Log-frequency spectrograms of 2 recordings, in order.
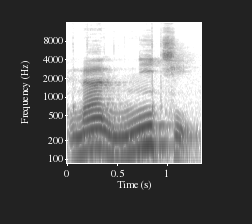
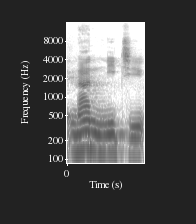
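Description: First: Nannichi drawn out slowly, with a long double n; teacher models Nannichi slowly and carefully; slow model of Nannichi with the long n held; clear Nannichi. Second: Said in the usual way. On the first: Shown as a demonstration. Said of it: "En lugar de Nanyou, si dice". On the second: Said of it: "Y entonces aquí".

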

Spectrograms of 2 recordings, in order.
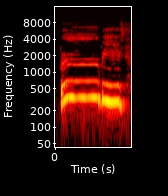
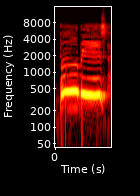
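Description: First: High squeal. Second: Very high, loud shouted outburst; excited shout. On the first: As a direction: squeak the word in a silly high voice. Repeated outburst, higher voice. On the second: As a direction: blurt it out at the top of your voice. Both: Real, not acted.

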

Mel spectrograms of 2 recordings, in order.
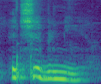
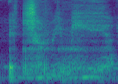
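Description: First: Said in the usual way. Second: Unvoiced secret whisper of me. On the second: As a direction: hush it like a secret. Whisper then normal repeat.

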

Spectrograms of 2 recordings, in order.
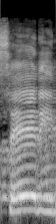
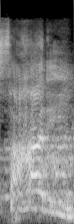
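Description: First: সেহরি with an e in the first syllable; wrong form sehri. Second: সাহারি with open a in both first syllables; correct form sahari. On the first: Preacher rejecting the common error, sehri with e. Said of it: "শব্দটা সেহরি নয়". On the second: Preacher giving listeners the right word, emphatic sahari. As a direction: stress সাহারি as sa-ha-ri. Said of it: "শব্দটা সাহারি". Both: Shown as a demonstration.

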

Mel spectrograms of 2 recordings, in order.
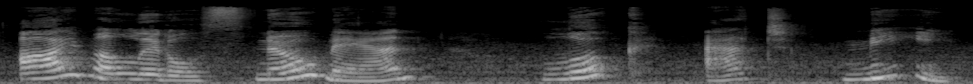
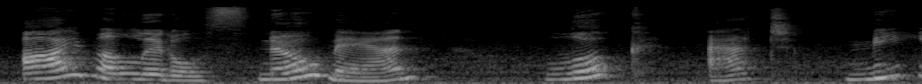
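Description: First: Said in the usual way. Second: Put-on softer, leaving room for the kids; quieter. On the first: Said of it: "I say". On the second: Shown as a demonstration. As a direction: speak softly so children join in. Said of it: "let's say it together".

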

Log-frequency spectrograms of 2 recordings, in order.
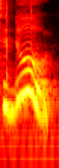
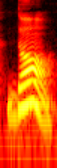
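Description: First: "do" as a pure "doo"; full dhamma. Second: "do" as an open "doh"; incomplete dhamma. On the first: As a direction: round "do" all the way to oo. ("do" with a complete u) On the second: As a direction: let "do" fall short into oh. ("do" with an o vowel, like doh) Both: Shown as a demonstration. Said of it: "not do".

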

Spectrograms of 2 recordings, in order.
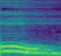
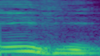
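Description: First: ইহ closed on a vowelless, breathed h; correct ইহ. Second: ইহি with an added i after h; mispronounced ইহি. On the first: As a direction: end ইহ on the h alone. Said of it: "বলতে হবে ইহ". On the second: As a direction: open the h of ইহি into a second syllable. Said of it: "এরকম বলা যাবে না". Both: Shown as a demonstration.

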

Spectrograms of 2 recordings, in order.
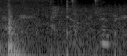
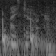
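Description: First: Breathy whisper, barely audible. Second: Said in the usual way. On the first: Real, not acted. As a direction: whisper it to yourself. Repeats the line, then whispers.

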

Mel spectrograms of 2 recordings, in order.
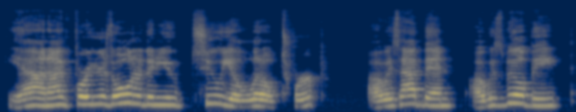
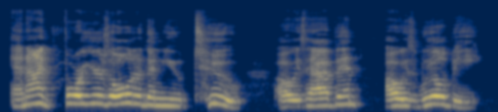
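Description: First: Raised, crowing boast; taunting. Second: Loud, higher-pitched boast; sneering. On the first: Older brother calling after his fleeing sister, taunting. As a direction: call it after someone tauntingly. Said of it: "he said after me". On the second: Older brother lording his age over his sister, loud sneer. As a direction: crow it loudly over a younger sibling. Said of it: "he sneered". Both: A narrator's reading.

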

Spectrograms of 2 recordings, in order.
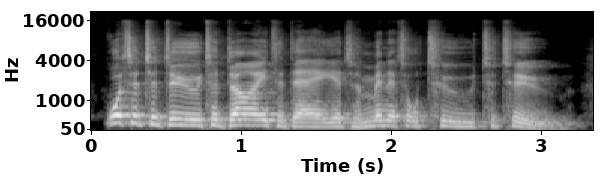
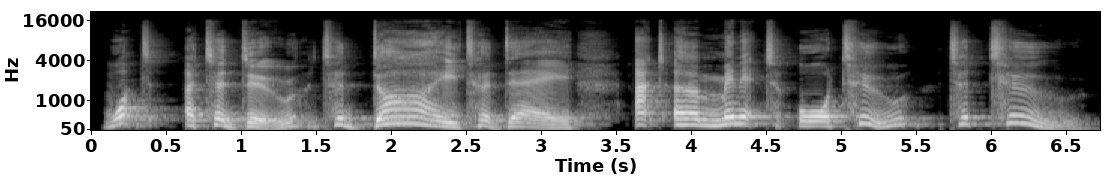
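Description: First: Said in the usual way. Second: Slow, crisp "to-do to die today"; slow t-d drill. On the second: Shown as a demonstration. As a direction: spell out every t and d slowly. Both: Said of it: "Now our t and our does with words".

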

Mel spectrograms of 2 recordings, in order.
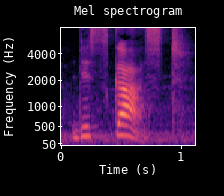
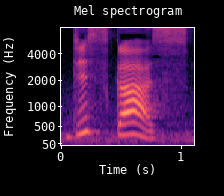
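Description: First: "discussed" ending in a crisp st; ED after S. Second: "Discuss" loud, ending in a clear s. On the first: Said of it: "sau đây chúng ta discussed". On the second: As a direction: finish "Discuss" on s alone. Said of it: "chúng ta có chữ S". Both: Shown as a demonstration.

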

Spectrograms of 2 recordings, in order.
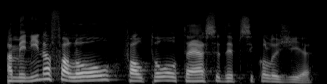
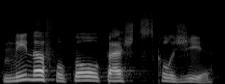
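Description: First: Brazilian reading, syllables all sounded; Brazilian Portuguese accent. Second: Vowels dropped, European Portuguese style; European Portuguese accent. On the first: Teacher reading the next sample, Brazilian Portuguese accent. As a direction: read it Brazilian-style with full vowels. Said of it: "in Brazilian". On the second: Teacher showing lost sounds, reduced European Portuguese accent. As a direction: swallow unstressed syllables as in Portugal. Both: Shown as a demonstration.

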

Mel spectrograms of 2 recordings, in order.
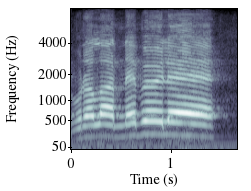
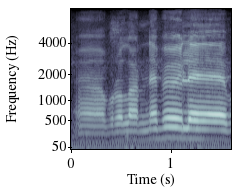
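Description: First: Buralar ne böyle shouted, louder and higher; loud amazed shout. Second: Said in the usual way. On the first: Real, not acted. Gamer shouting at a strange new area. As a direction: blurt it out loud in disbelief. Repeat, much louder second take.

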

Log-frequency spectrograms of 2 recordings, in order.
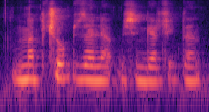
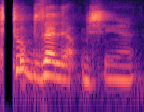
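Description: First: Said in the usual way. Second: Loud, slow mock compliment to the map maker, "güzel" stretched; loud sarcastic praise to the map maker. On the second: Real, not acted. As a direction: sneer the praise loudly. Sarcastic praise after cursing.

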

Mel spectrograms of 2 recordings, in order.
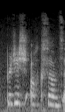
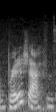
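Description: First: Put-on shaky-footed try at a British accent; attempted British accent. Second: Said in the usual way. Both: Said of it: "now I can't do a British accent".

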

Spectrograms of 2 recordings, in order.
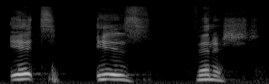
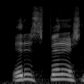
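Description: First: Slow, loud, drawn-out cry; Jesus's last words, loud and slow; slow loud proclamation. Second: Said in the usual way. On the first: Acted. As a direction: proclaim it slowly at full force. Quoting Jesus on the cross.

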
